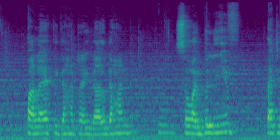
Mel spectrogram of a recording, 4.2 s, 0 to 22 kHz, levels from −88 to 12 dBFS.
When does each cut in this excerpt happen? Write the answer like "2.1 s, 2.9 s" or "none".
none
